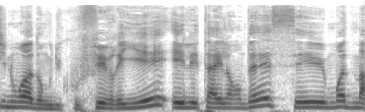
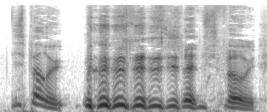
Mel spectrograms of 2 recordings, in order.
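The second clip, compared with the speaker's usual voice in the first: amused, higher-pitched laughing words; 4 semitones higher, 7 dB louder, slower than usual. Real, not acted. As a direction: say it through a real laugh. Finds something vanished, laughs.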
